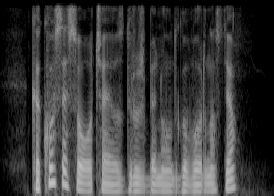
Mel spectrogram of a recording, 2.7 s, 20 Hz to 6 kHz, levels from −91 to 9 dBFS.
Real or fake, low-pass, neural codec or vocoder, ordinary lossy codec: real; 5.4 kHz; none; none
